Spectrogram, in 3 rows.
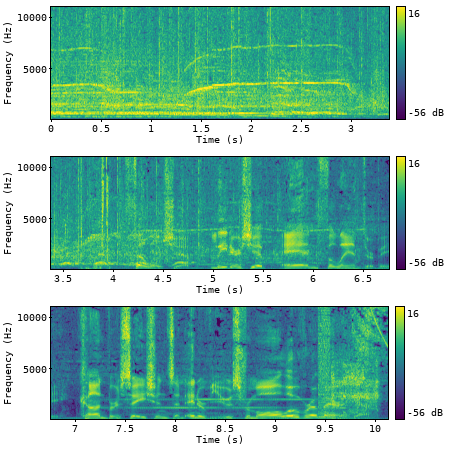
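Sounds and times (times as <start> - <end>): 
crowd whoops and shouts: 0.0 - 6.2
large crowd clapping for volunteers: 0.0 - 6.9
speech: 4.2 - 10.1.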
